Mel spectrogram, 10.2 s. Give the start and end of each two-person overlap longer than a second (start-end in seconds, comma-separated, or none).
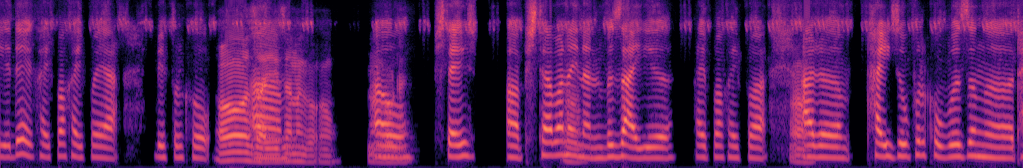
none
